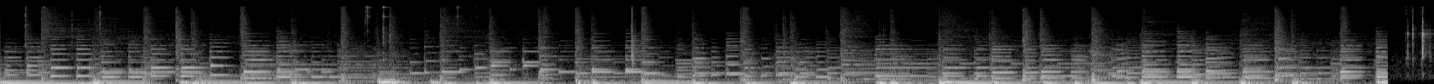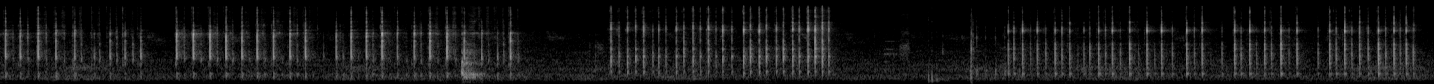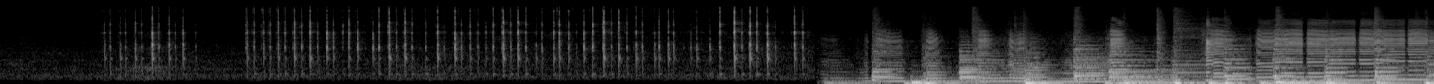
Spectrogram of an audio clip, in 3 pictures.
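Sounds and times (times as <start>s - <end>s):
mechanical keyboard typing: 13.9s - 19.6s, 20.4s - 22.7s, 24.1s - 28.6s, 29.7s - 36.9s.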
